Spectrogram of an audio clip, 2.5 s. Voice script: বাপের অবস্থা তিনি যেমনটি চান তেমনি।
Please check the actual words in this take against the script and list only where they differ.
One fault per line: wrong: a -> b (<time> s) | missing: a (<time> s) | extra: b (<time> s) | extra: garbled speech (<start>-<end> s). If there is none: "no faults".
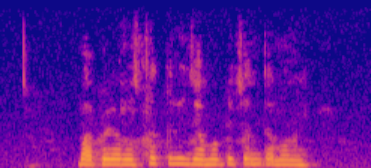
no faults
